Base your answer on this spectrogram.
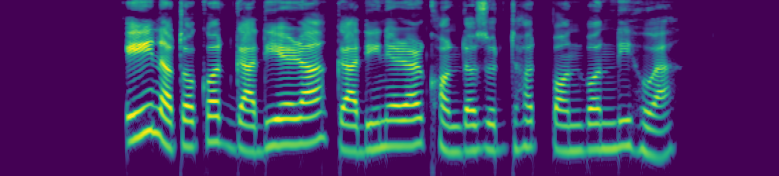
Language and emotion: Assamese, neutral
